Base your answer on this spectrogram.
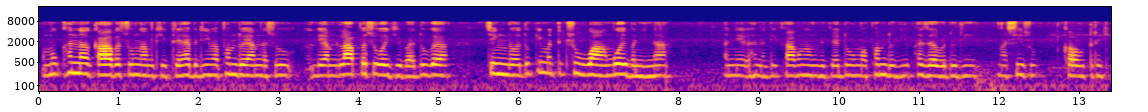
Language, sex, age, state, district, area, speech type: Manipuri, female, 30-45, Manipur, Imphal West, urban, spontaneous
